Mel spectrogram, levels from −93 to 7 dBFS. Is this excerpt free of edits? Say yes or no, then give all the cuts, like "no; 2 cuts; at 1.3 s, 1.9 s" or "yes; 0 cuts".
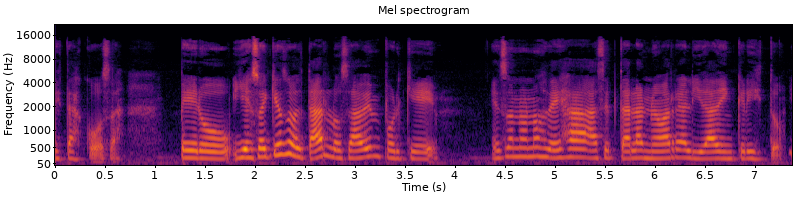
yes; 0 cuts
